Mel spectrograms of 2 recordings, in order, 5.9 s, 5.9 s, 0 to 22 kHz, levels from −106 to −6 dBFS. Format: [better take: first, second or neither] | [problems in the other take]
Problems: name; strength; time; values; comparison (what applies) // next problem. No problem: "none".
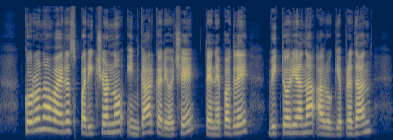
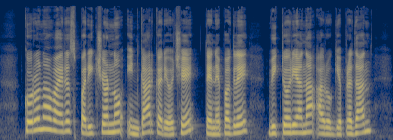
second | thin; very; fading below 850 Hz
